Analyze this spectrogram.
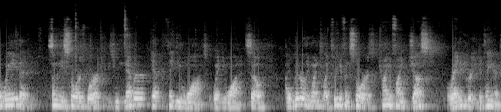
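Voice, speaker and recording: A man speaks at a moderate pace in a somewhat breathy voice. His pitch sits fairly high and varies an ordinary amount. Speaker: prop maker. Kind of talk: convention panel talk. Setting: stage with audience. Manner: mumbling.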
